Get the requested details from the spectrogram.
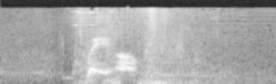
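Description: A glider whooshes open in a game.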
